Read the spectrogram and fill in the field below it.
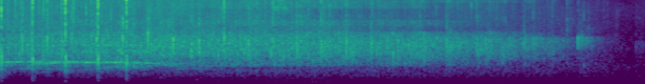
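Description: A large audience at a Carnegie Mellon orientation convocation applauds warmly, sustained dense clapping with a few sharp claps early, gradually fading out near the end.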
